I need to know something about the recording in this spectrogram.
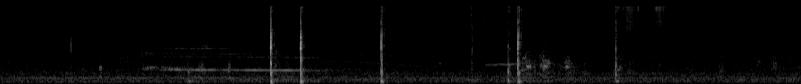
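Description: Domestic hens close to the microphone: one drawn-out, slightly falling hen call, with several sharp taps right at the microphone, the loudest two about a third of a second apart.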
